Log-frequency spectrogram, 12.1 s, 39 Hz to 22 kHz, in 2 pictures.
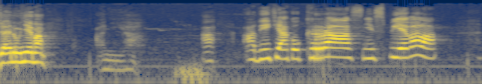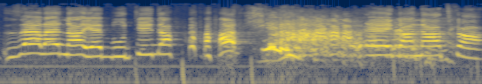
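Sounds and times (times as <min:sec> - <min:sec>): children laughing: 0:08.3 - 0:12.0.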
